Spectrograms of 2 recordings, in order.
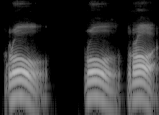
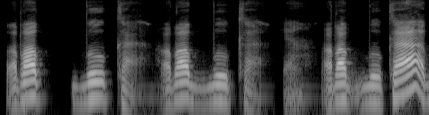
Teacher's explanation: semua dibaca dengan tafkhim ya atau tebal. Maka naikkan pangkal lidah.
